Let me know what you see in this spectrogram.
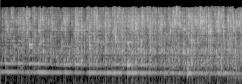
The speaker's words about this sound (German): Genau, hier habe ich eine Schüssel. Meinst du, die ist groß genug für ihn? Ja. Ich eine Gießkanne. Achtung, ich gieße da Wasser rein, ja?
